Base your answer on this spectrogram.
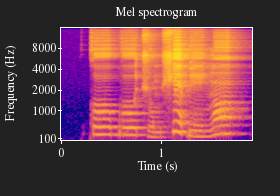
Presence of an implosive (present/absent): present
